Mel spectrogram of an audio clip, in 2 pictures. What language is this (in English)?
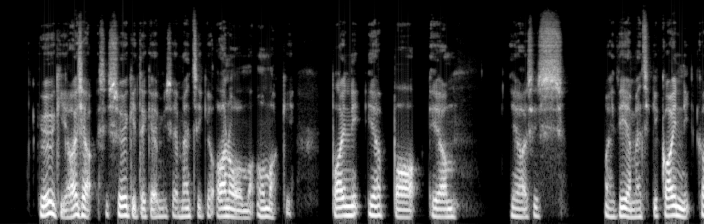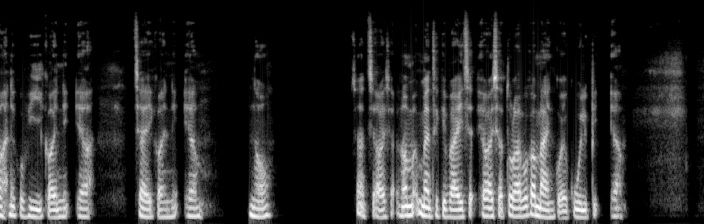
Võro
